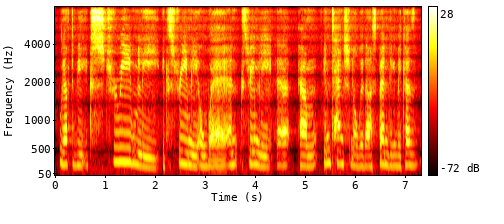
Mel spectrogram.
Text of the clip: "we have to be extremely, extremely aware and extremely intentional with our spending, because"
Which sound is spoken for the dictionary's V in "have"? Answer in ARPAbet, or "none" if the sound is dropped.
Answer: F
